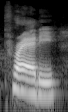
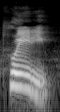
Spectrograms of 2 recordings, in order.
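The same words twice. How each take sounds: First: The first vowel sounds like Portuguese 'eh'. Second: The first vowel sounds like English 'ee'. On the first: The speaker calls it wrong. "Você não vai falar pretty" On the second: The speaker calls it right. "é pretty"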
